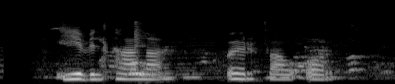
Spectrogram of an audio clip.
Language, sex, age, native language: Icelandic, female, 18-19, Icelandic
